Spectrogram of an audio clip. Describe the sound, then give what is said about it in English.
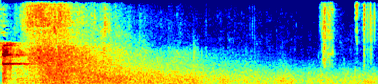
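A knight slams a blood-stained sword into stonework with a heavy, booming crash, followed by a loud rumbling decay that fades slowly over several seconds, with a few faint crackles near the end. No voices. “And with that, the knight slammed the sword into the stonework.”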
